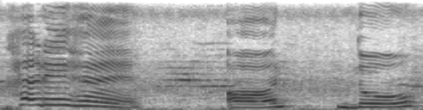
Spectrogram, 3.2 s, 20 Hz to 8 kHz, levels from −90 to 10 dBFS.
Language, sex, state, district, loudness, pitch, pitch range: Hindi, female, Bihar, West Champaran, -15 LUFS, 285 Hz, 255-350 Hz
